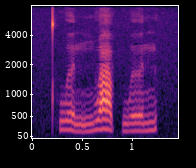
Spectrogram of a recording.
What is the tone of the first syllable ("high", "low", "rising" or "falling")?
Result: low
